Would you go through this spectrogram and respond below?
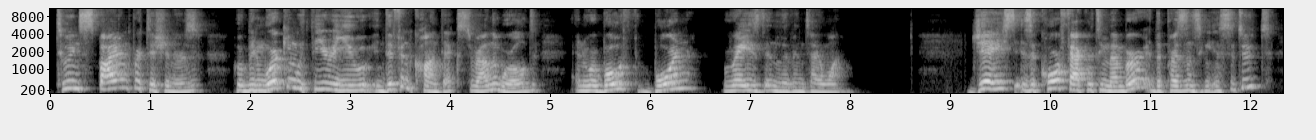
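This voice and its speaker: A woman hosts an interview with a prepared, formal delivery. Her voice sits at a middle pitch, and she articulates each phrase in a measured way. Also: darkish tone. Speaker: host. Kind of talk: scripted introduction, interview hosting.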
